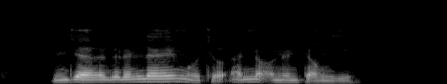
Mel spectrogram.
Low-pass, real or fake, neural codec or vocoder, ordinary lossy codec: 5.4 kHz; real; none; Opus, 24 kbps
